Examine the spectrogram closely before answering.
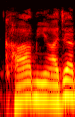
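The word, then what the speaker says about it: ख़मयाज़ा: और जल्दी में बोले तो भी खमियाजा ना बोलकर खमयाजा बोलना चाहिए। खमियाजा नहीं, खमयाजा, खमयाजा, खमयाजा।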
